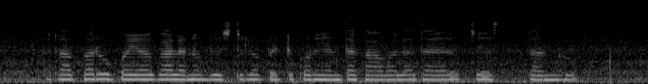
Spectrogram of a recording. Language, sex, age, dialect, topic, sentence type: Telugu, male, 31-35, Telangana, agriculture, statement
